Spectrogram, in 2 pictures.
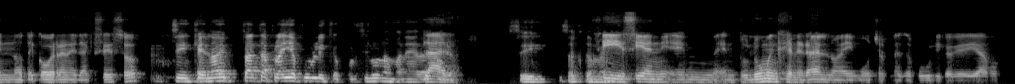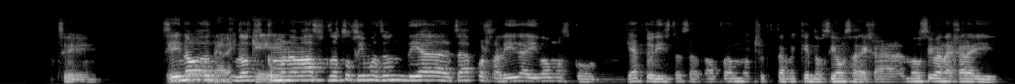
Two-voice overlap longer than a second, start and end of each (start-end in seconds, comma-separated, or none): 11.8-13.1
